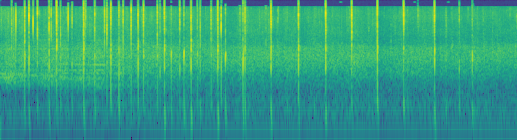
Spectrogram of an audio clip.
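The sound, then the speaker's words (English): A live audience at the PAX Unplugged convention in Philadelphia applauds with a burst of dense, sharp clapping that gradually thins out into scattered individual claps, moderately loud, with no voices. “Give yourselves a round of applause, everybody!”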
